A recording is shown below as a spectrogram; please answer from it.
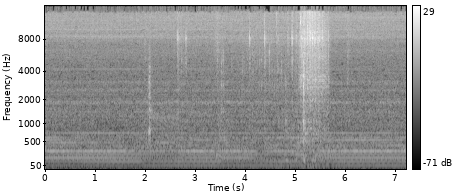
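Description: A sewing machine stitches a polo shirt placket slit in a steady, quiet mechanical whir with faint ticking, a short louder burst of clatter around the fifth second.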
